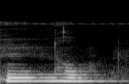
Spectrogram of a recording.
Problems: constant background noise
